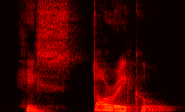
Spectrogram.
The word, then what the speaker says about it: historical: confused historic and historical can you say them with me because the stress is on the oh historic historical so they are very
